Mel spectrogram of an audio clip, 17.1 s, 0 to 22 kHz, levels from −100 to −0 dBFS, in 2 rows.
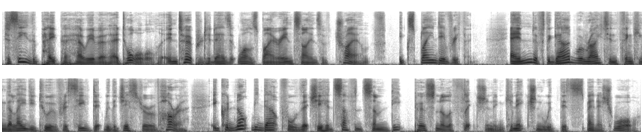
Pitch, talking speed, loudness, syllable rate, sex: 105 Hz, 195 wpm, -22 LUFS, 5.4 syllables/s, male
